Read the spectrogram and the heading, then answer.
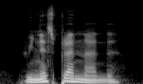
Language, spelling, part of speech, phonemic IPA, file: French, esplanade, noun, /ɛs.pla.nad/, Fr-esplanade.ogg
- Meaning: esplanade, plaza, square, piazza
